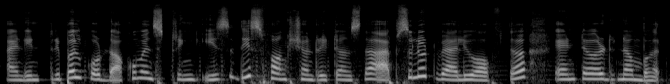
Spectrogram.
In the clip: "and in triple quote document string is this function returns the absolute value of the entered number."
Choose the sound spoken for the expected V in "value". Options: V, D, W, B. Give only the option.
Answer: V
